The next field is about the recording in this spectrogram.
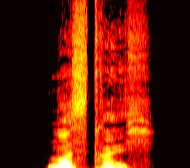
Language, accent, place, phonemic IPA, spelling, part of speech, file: German, Germany, Berlin, /ˈmɔstʁɪç/, Mostrich, noun, De-Mostrich.ogg
- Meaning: 1. mustard 2. a kind of mustard made with must instead of vinegar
